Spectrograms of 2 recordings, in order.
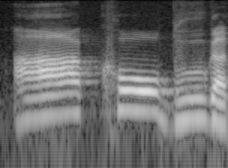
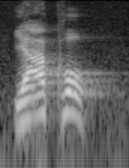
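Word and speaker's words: יעקב: 이걸 연결하면 야아코브가 됩니다. 그게 야곱의 이름이에요. 히브리식으로 읽으면 우리는 야곱, 제이콥 그러지만 야아코브, 야콥, 이게 뭐냐면 야곱의 히브리식 발음입니다.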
